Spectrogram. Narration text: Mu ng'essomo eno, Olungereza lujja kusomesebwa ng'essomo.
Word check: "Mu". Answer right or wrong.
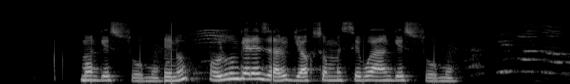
right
